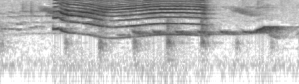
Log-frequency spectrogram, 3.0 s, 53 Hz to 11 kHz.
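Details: Black-throated laughingthrush in a cage at an October 2016 birdsong contest, singing very loud: a long, rich, harmonic note sliding downward, then a clear rising whistle at the end.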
